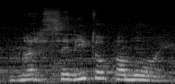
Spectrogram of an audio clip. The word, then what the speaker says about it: Marcelito Pomoy: Now I know it is Marcelito Pomoy.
